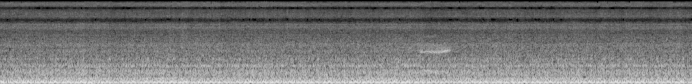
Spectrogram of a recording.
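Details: 1958 Buick Super engine idling on first start, untuned with unknown timing; loud, rough low idle with uneven puffing chuff through the rumble from several exhaust leaks in a trashed exhaust system.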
